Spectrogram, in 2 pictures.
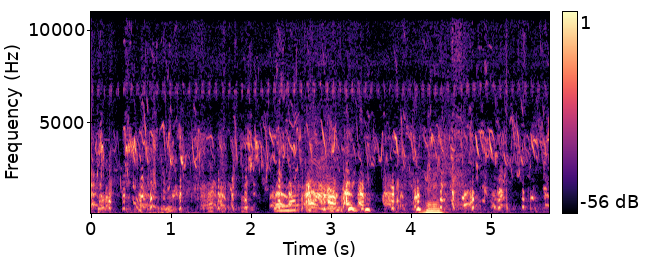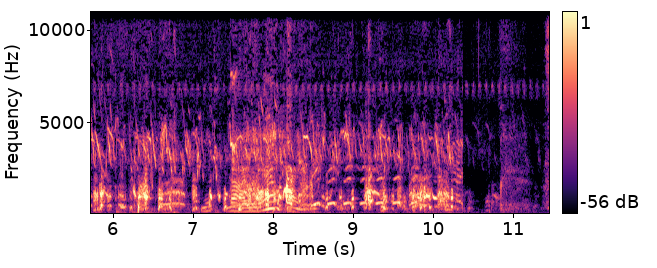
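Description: Chickens cluck steadily across the whole stretch, a busy mix of overlapping calls from several birds at moderate distance.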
